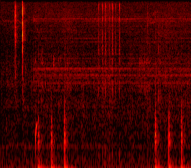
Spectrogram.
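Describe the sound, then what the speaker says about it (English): Knocking on a cabin door in the video game Last Report: two sets of three dull, close knocks separated by a short pause, with no talking. "Knock on the door."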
